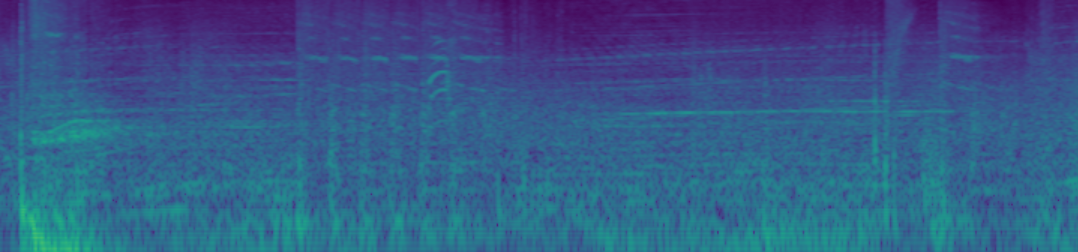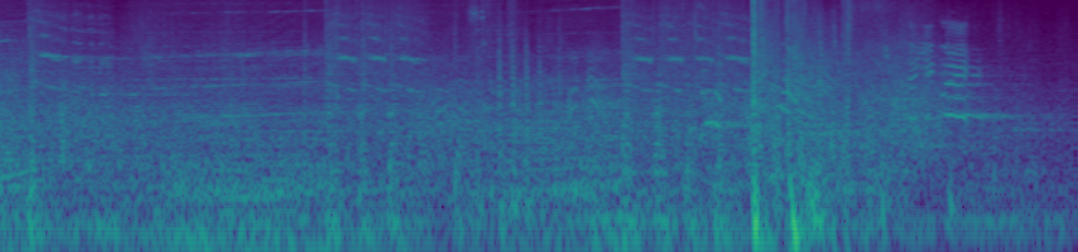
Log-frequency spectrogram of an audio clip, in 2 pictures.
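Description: A speeder bike's engine roars steadily as it races along.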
